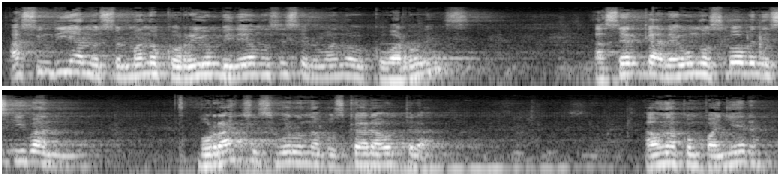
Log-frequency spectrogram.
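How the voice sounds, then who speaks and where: A man's voice: high voice, brisk, pauses often, darkish tone. A man preaching a sermon, asking his congregation rhetorical questions and calling them brothers. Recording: echoey hall, faint background noise.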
